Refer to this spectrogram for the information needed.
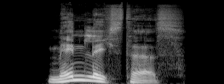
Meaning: strong/mixed nominative/accusative neuter singular superlative degree of männlich
- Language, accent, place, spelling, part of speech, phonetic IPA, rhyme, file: German, Germany, Berlin, männlichstes, adjective, [ˈmɛnlɪçstəs], -ɛnlɪçstəs, De-männlichstes.ogg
